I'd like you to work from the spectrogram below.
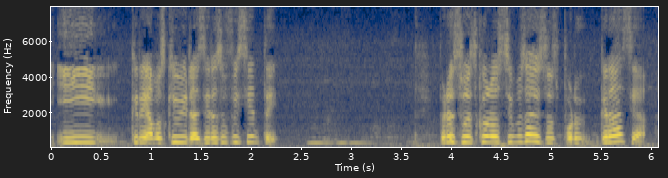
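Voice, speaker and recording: A woman preaches a sermon in a notably high voice. She keeps asking her listeners rhetorical questions. She restates each point several times before moving on. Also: fairly even intonation, moderate pace, darkish tone.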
